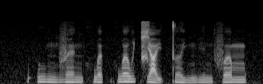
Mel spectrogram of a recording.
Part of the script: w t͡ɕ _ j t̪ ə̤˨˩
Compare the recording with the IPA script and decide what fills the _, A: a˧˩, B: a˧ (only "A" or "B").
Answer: A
